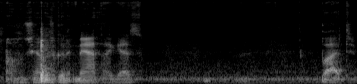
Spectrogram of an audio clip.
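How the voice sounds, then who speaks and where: A man's voice: low voice, steady tone, a little slow, very noisy. A man casually recapping a sitcom episode, rambling, correcting himself and briefly putting on the characters' voices. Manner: rambling, self-correcting, opinionated asides; briefly mimics characters while retelling. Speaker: show recap vlogger.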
